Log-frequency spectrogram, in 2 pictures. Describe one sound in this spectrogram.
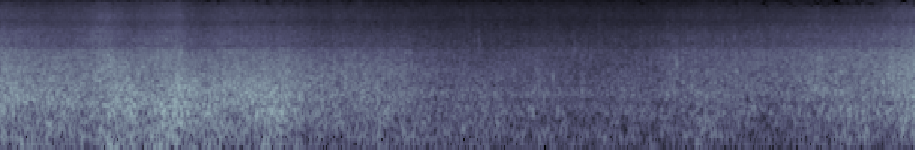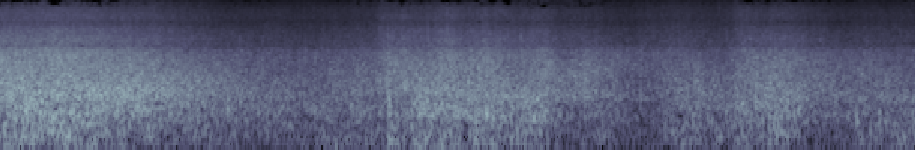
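Foamy surf washes up and hisses over the sand.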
